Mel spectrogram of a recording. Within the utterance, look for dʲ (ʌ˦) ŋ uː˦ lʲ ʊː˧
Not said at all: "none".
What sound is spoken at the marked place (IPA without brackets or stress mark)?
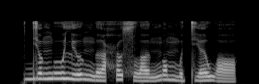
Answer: ɔ˦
